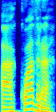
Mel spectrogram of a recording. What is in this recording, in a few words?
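6 blocks away, Spanish, male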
